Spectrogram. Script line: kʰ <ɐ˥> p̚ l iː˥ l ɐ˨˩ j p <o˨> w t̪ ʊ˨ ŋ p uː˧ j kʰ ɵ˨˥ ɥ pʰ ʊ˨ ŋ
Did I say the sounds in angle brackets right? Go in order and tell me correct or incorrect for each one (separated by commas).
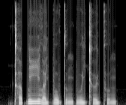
incorrect, incorrect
